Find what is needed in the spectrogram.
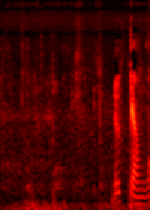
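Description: Footsteps on a shore of small pebbles and broken stone, a few steps a second over a low rumble. A man's voice starts near the end.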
